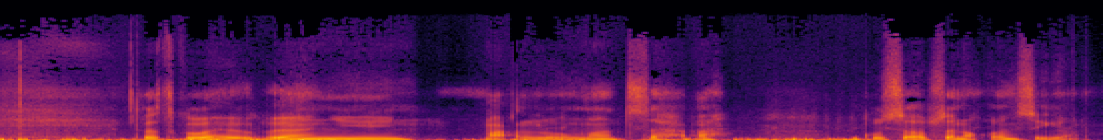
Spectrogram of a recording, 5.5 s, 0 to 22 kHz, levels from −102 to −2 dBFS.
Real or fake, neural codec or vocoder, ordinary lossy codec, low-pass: fake; autoencoder, 48 kHz, 128 numbers a frame, DAC-VAE, trained on Japanese speech; MP3, 96 kbps; 19.8 kHz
